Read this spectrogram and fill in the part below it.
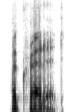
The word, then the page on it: accredit: American English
